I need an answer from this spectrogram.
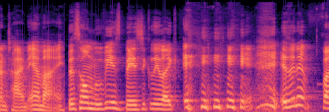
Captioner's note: laughing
